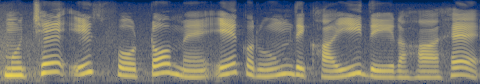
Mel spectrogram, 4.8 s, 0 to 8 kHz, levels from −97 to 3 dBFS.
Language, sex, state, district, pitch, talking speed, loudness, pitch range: Hindi, female, Madhya Pradesh, Katni, 220 Hz, 125 wpm, -16 LUFS, 185-255 Hz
